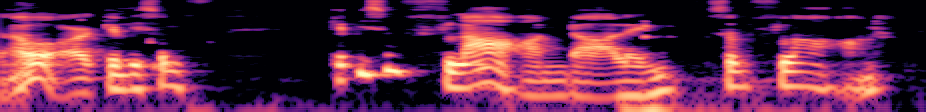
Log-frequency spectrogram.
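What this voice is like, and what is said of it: Put-on posh voice. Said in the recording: “It's like saying, it's like a posh way of saying something.”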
